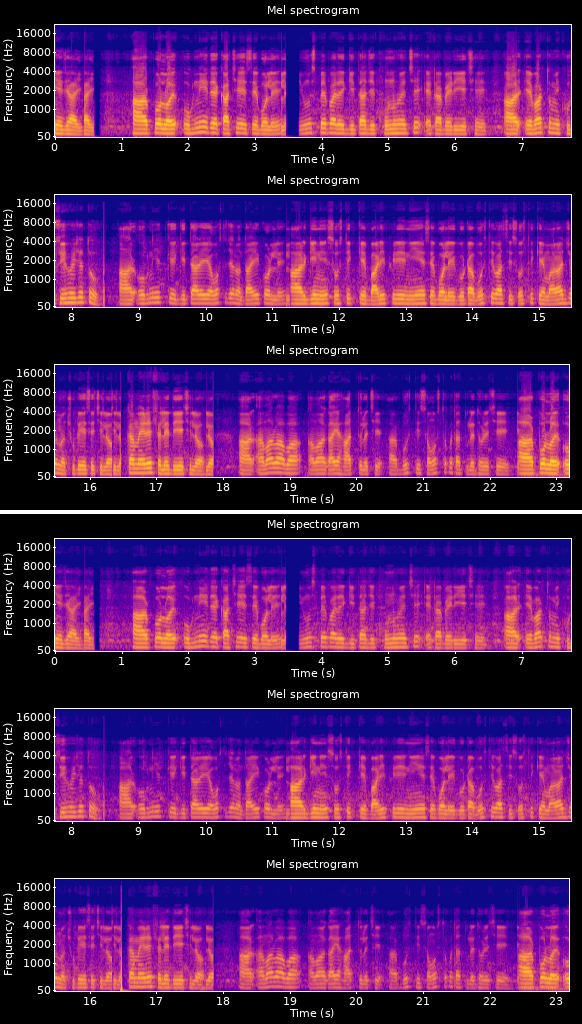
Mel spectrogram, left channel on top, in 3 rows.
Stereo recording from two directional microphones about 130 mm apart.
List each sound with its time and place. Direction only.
0.0 s speech: 35° left (ahead or behind)
1.1 s speech: 50° left (ahead or behind); by 3.8 s 30° left (ahead or behind)
3.8 s a man's voice: 50° left (ahead or behind); by 6.4 s 35° left (ahead or behind)
6.7 s speech: 45° left (ahead or behind)
18.2 s a man's voice: 55° left (ahead or behind)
